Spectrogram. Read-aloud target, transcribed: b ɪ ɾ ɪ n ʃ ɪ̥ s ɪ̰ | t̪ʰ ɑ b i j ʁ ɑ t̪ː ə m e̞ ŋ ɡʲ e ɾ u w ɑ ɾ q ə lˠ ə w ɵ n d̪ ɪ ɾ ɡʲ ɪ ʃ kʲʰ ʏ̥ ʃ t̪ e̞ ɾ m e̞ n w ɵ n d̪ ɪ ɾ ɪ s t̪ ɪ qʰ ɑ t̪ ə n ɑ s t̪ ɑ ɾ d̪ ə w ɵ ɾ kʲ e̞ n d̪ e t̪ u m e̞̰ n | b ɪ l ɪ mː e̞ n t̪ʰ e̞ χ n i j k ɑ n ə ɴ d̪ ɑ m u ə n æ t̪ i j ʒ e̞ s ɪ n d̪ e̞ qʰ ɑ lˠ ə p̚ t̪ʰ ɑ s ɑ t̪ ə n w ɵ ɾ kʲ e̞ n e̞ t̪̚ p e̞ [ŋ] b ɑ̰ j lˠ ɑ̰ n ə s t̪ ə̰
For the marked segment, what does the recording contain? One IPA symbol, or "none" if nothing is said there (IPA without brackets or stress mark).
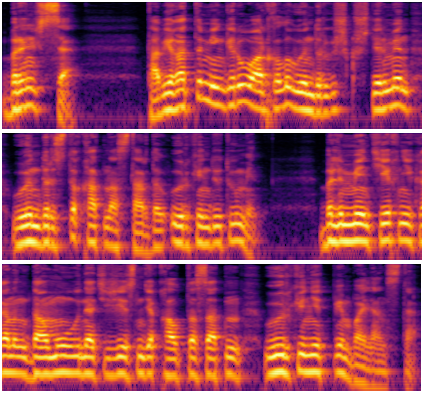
n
